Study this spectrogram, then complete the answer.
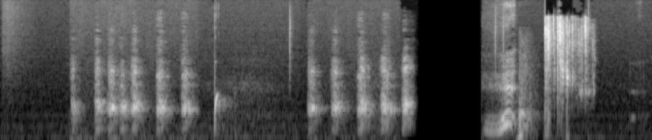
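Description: Chicken clucking in a Minecraft-style live-action animation: two bursts of quick, rhythmic clucks close up, separated by a short pop, followed by a squawking flurry and a brief sharp noise, no talk.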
